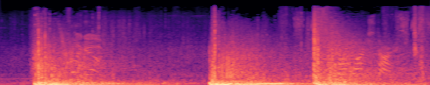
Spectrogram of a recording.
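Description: Arcstar grenades thrown and exploding in a first-person shooter, three loud booming blasts spaced a couple of seconds apart, each with a lingering rumble, while a voice calls out over the action.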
